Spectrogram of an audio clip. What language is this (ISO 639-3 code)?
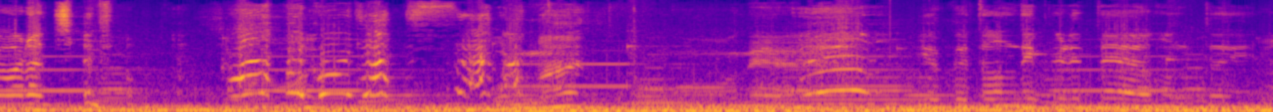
jpn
